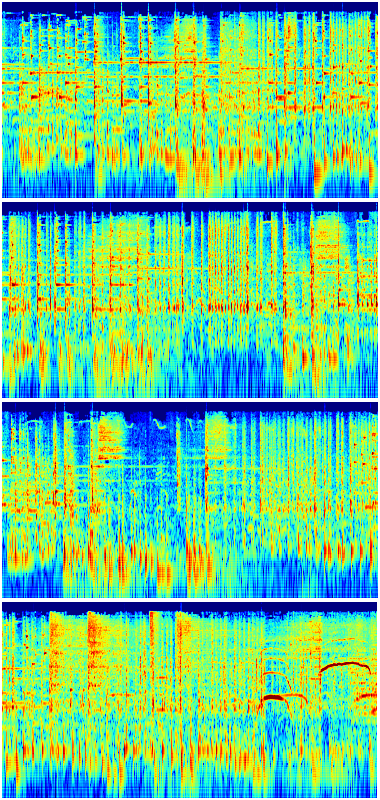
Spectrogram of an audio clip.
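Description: High school marching band playing its field show: brass and woodwinds over a heavy layer of percussion with many sharp strikes. Near the end, two high whistles slide up and down over the music.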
